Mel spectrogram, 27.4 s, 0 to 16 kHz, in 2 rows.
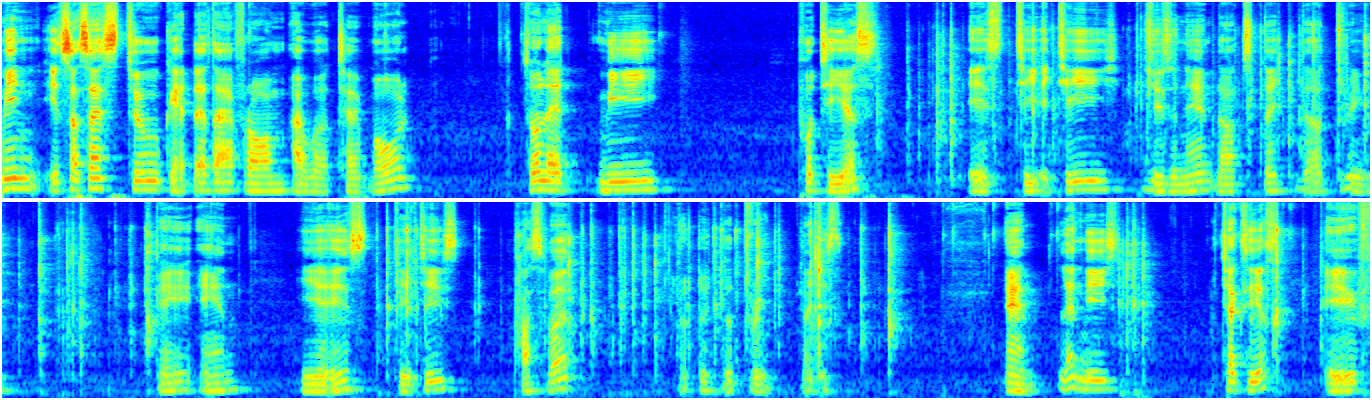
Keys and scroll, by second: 9.2-14.2 typing, 13.9 Caps_Lock, 14.7 ctrl+s, 17.1-22.2 typing, 19.0 Up, 24.8 Return, 26.3 ctrl+c, 27.0-27.3 typing.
